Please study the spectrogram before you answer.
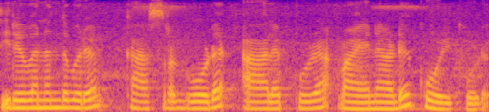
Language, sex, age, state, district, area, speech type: Malayalam, female, 45-60, Kerala, Wayanad, rural, spontaneous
